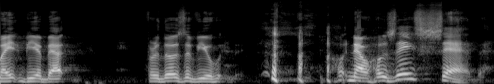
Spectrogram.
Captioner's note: laugh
